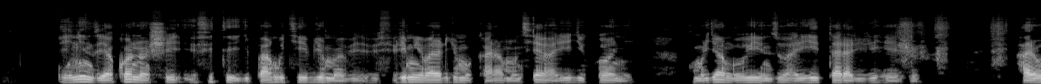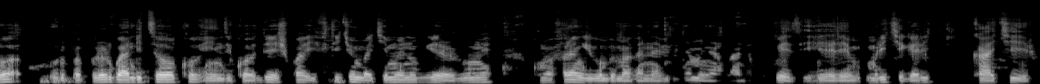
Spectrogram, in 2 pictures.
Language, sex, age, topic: Kinyarwanda, male, 18-24, finance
